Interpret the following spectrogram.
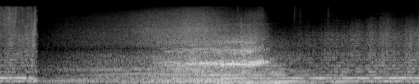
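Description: A car skidding, a rush of tyre noise with a squeal that swells and fades out after about two and a half seconds, over a sustained low music drone.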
